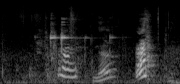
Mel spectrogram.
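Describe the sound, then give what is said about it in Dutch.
A search dog gives three short, sharp barks about half a second apart, fairly loud, signalling that it has found a bag, with a quiet pause after the last one. “Ik vertrouw op de hond. Kijk, dat laat ze nu ook, horen, hè?”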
